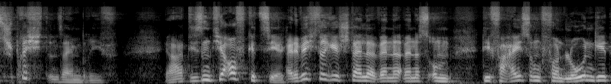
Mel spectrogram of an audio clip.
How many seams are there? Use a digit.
2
